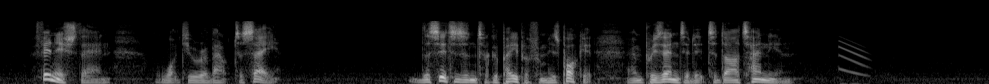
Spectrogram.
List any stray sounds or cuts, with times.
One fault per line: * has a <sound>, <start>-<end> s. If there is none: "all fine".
* has a chirp, 8.4-8.7 s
